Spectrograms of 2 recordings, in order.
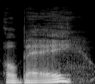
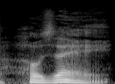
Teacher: an ATA and that's the Greek uh strong e sound and it does not have the long e sound that we have in English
